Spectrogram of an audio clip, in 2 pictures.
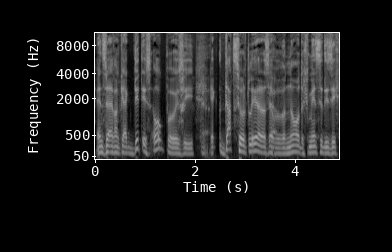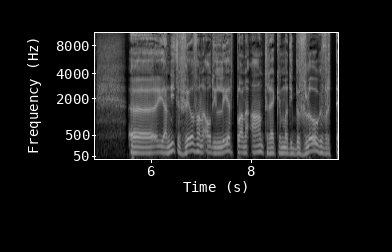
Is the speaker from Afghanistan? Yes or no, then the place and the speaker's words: no; Sint-Niklaas, Flanders, Belgium; ik kom uit Sint-Niklaas, waar dat college stond.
